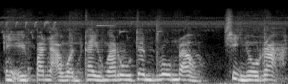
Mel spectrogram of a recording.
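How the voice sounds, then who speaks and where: A woman's voice: mid-range voice, fairly even intonation, normal speed, lightly acted. A woman acting a nervous servant in an Ilocano-accented radio-style melodrama, with faint noise behind. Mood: deferential. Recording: faint background noise and insects.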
